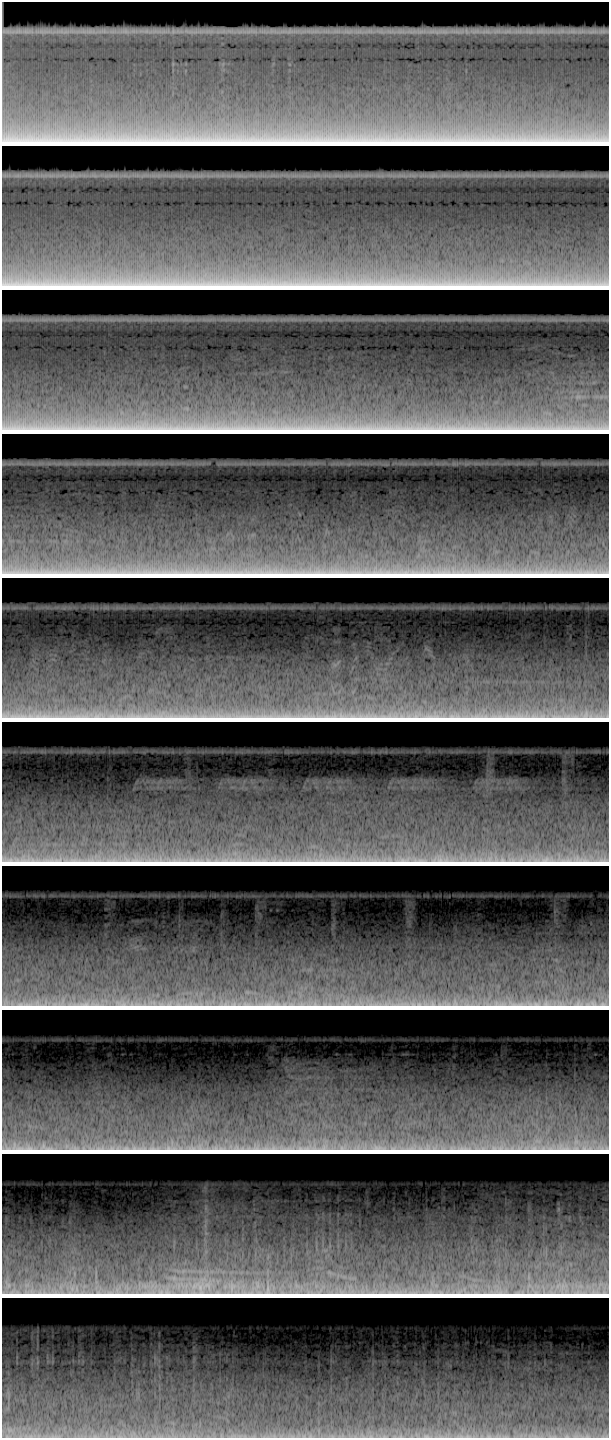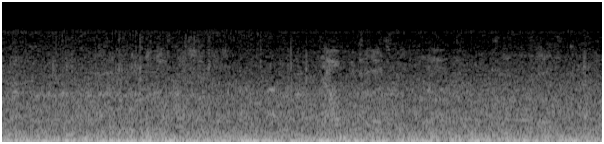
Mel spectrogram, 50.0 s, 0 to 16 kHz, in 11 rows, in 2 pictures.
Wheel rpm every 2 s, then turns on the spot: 0, 0, 0, 0, 0, 0, 0, 0, 0, 0, 0, 0, 0, 0, 0, 0, 0, 0, 0, 0, 0, 0, 0, 0, 0.
none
